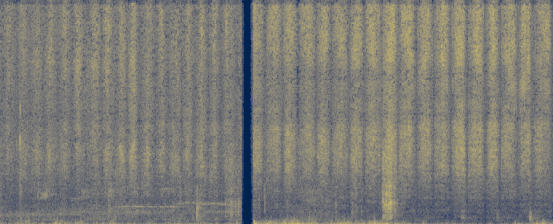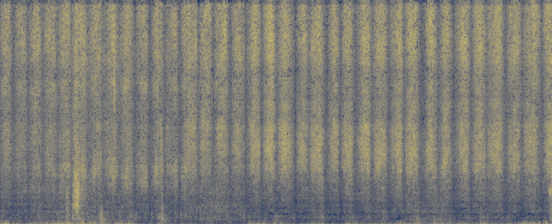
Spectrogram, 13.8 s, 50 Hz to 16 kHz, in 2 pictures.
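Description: An abrasive number 1 pad scrubs a foggy car headlight by hand, making a continuous rough rubbing with rhythmic back-and-forth strokes, close and fairly quiet, with one brief pause early on.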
